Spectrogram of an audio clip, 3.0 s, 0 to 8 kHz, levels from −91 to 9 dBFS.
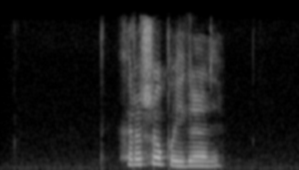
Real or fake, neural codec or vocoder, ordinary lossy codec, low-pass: real; none; AAC, 32 kbps; 7.2 kHz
